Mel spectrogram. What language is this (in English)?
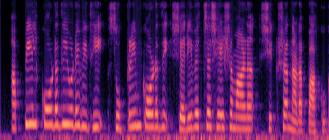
Malayalam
